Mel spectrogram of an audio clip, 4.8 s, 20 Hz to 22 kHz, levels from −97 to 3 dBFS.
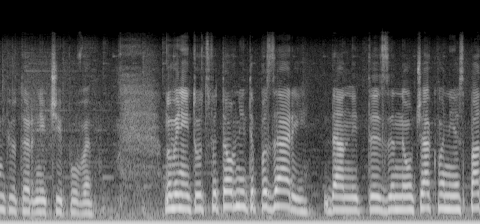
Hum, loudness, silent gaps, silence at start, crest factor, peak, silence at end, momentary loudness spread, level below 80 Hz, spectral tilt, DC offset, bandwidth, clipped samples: none; -18 LUFS; none; 0 s; 14 dB; -4 dBFS; 0 s; 8 LU; -40 dBFS; -5.5 dB/octave; 10%; 12 kHz; under 0.1%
